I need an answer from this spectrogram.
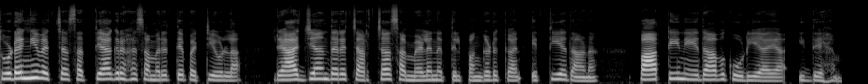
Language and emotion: Malayalam, neutral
